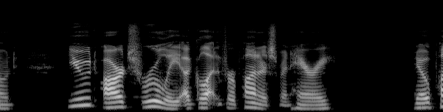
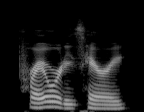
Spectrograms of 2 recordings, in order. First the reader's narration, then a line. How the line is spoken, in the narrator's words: sighed Hermione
